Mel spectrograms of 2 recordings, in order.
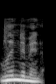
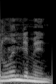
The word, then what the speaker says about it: Lindemann: person i know but you always put an r in her name whenever we mentioned her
